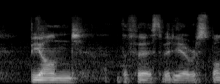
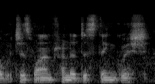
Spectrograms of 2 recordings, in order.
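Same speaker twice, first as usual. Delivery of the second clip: ordinary talk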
